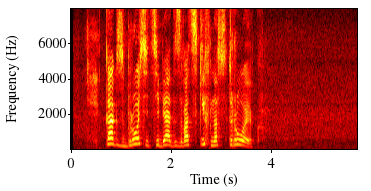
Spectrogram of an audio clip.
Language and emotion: Russian, angry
